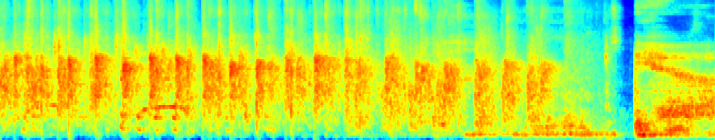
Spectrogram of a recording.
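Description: An audience at a live show breaks into sustained applause for the show's guest, dense overlapping claps rattling steadily for several seconds before cutting off abruptly, followed by a brief swell of crowd noise.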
